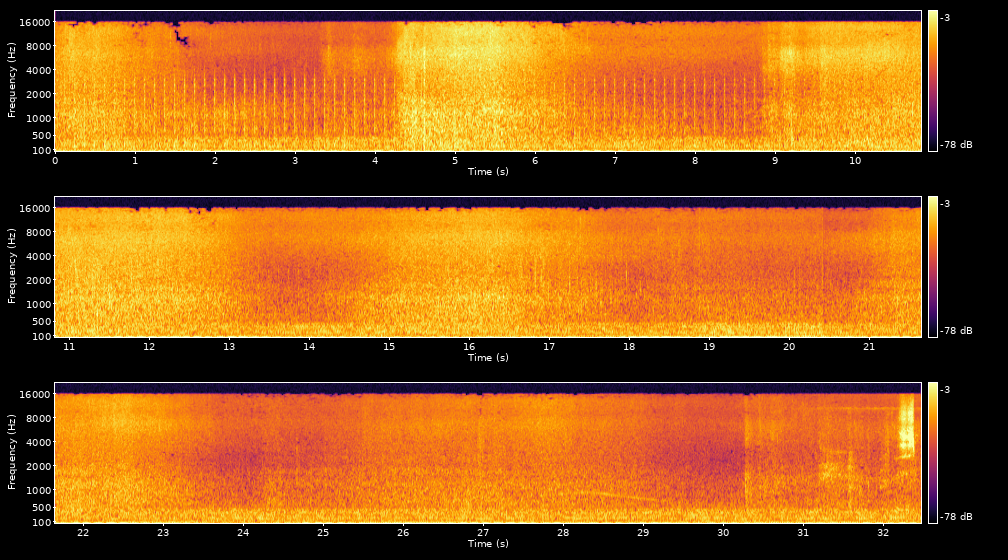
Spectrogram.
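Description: Low, steady background music over small waves washing onto a sandy shore, the surf swelling and fading every few seconds.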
